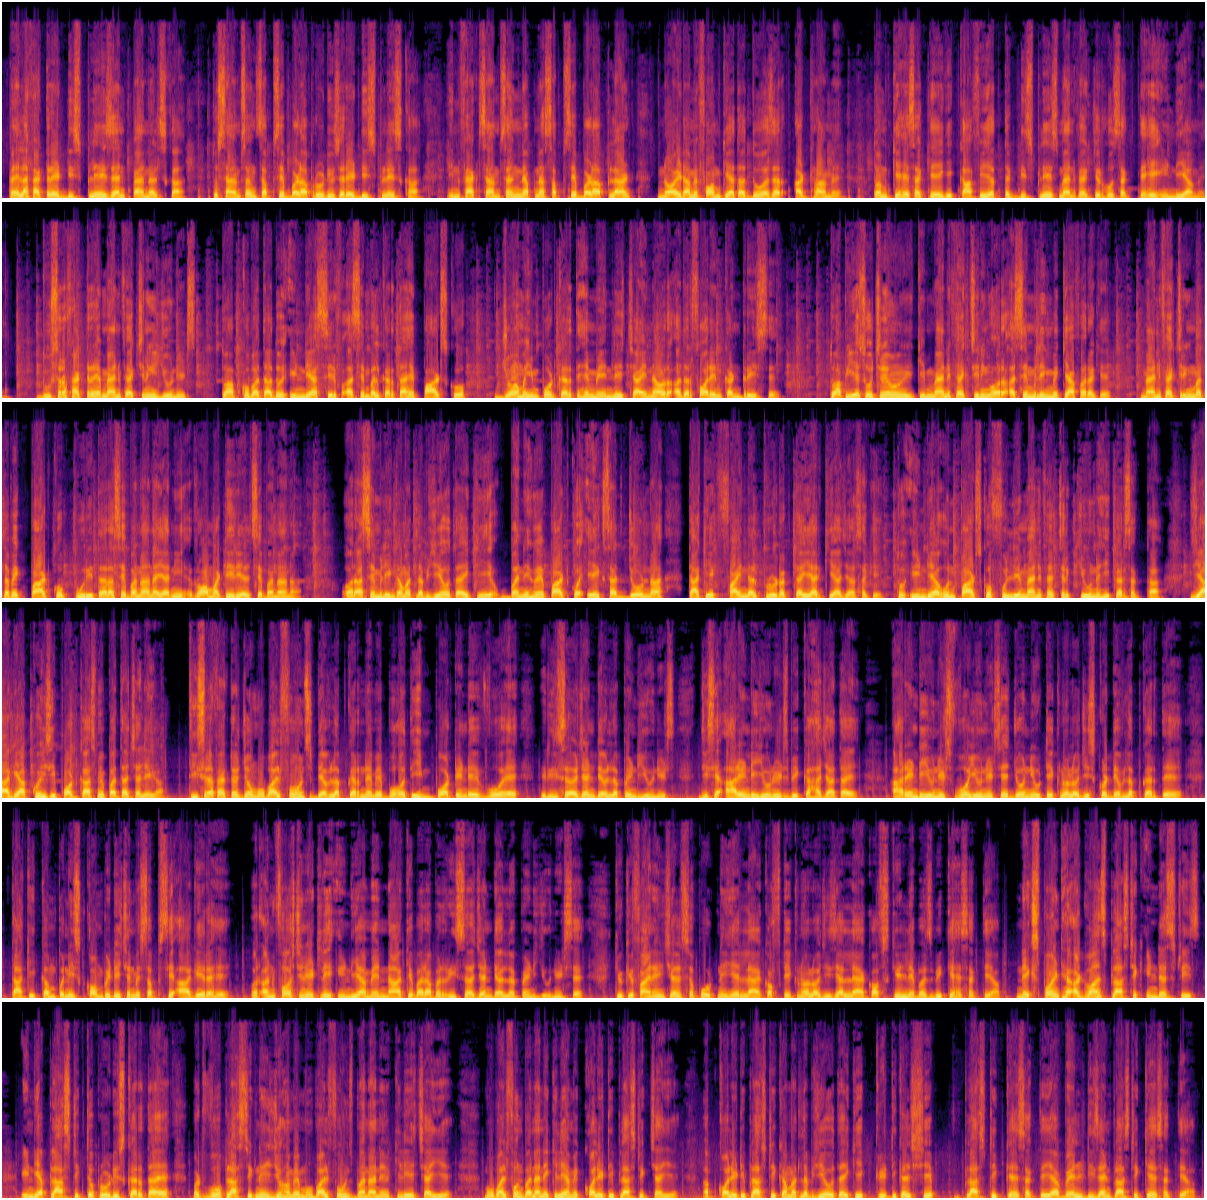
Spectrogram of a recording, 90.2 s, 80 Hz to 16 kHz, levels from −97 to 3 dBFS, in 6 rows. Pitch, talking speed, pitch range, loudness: 150 Hz, 185 wpm, 135-175 Hz, -11 LUFS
